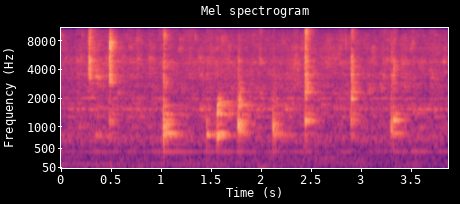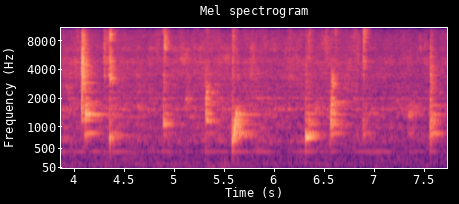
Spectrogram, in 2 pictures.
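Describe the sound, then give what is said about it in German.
Water drips steadily inside a spring water catchment, each drop a bright plink with a short ringing tail, falling irregularly at roughly two or three per second over a faint hum. “Und da konnte man hören, wie die Wasserfassung, wie es klingt in der Wasserfassung und konnte das auch noch ein bisschen verstellen.”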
